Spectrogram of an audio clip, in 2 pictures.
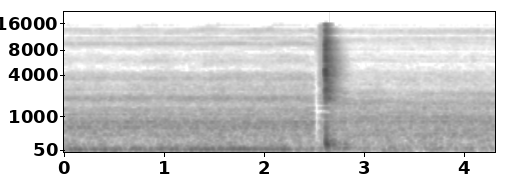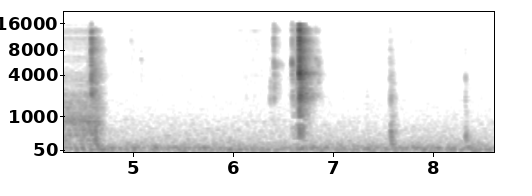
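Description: A handful of sharp clicks. The loudest comes about two and a half seconds in, a weaker one near five seconds, and a close pair near seven seconds, all over faint room hiss that drops away about halfway through.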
